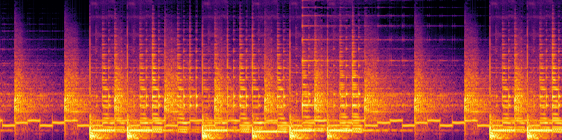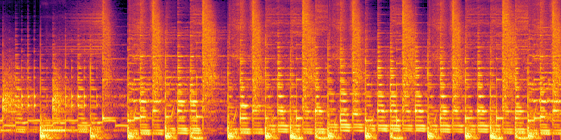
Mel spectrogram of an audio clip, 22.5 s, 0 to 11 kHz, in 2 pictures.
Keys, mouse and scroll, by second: 0.7-3.0 alt+scroll up 2, 3.3 click, 7.8 shift+click, 9.2 click, 11.8 click, 12.3 alt+click, 12.8 alt+click.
